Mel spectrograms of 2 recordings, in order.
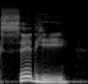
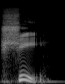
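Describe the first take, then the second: First: It is read letter by letter as spelled. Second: It is said as one short syllable, 'shee'. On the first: The speaker calls it wrong. "so it looks like Sidhe" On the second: The speaker calls it right. "but it's pronounced she"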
